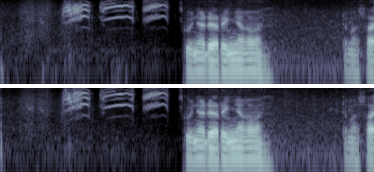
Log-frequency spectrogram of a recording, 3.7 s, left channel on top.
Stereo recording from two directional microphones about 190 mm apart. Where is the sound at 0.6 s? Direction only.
15° right (ahead or behind).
